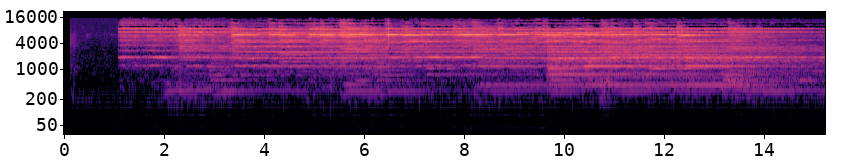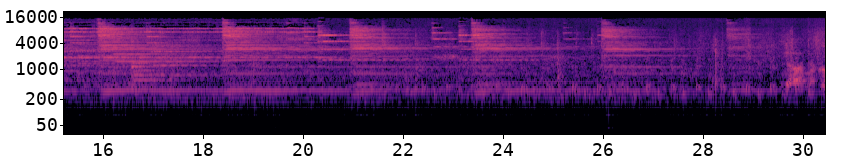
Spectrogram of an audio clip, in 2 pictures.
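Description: Music of chiming bell tones that starts suddenly about a second in. Many ringing notes overlap, with new strikes every couple of seconds, and the sound slowly fades in the second half.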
